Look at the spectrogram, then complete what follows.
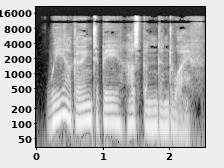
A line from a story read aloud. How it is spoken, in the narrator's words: he said gently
